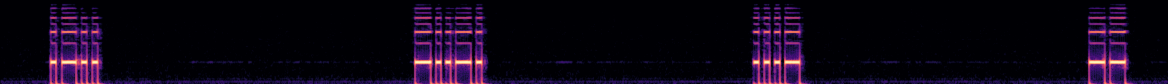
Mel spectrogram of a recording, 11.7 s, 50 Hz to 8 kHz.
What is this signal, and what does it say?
Morse code, heard as a keyed tone, about 23 wpm, 830 Hz. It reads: L / V M
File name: Morsen / Kurs A 16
